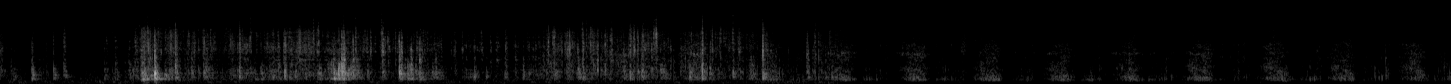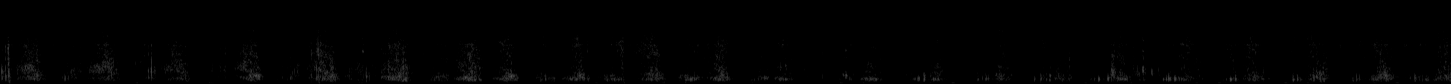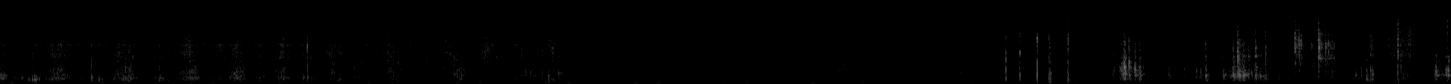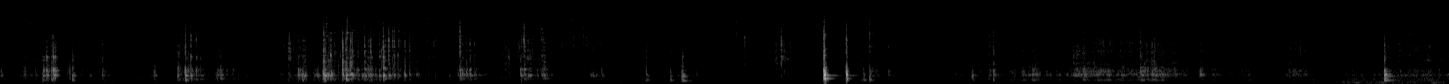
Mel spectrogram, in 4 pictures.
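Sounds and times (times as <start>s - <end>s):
dense crunching and clattering: 0.0s - 8.4s
hand hoe scraping dry soil: 0.0s - 50.4s, 51.2s - 58.0s.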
